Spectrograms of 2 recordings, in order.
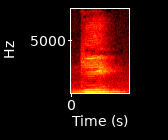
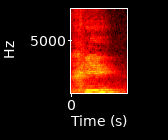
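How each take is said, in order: First: It begins with a plain hard k sound. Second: It begins with a breathy, aspirated h-like sound. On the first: A simplified form some speakers use. "eles simplificam e pronunciam só Ki" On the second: The usual form of the letter name. "Quando tem um K com H aqui, ele é aspirado. Então, geralmente é Ri"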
